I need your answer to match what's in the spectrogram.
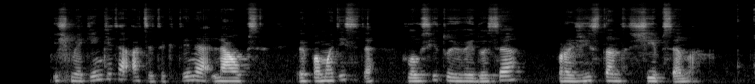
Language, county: Lithuanian, Vilnius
